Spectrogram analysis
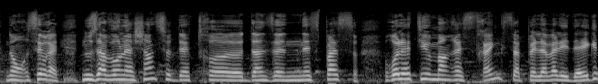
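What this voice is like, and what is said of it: Regional French accent. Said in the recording (French): “notre accent, vous voyez, il vous donne du plaisir à écouter”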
